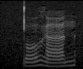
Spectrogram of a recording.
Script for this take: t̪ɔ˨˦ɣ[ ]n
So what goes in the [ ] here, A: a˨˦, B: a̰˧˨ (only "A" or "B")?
A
